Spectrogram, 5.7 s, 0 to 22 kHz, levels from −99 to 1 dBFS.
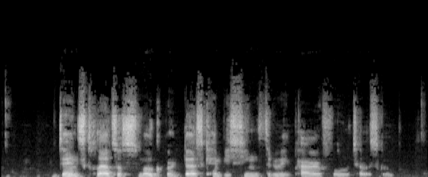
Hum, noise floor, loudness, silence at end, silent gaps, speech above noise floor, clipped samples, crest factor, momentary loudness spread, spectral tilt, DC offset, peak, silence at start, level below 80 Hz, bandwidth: none; -62 dBFS; -20 LUFS; 0.5 s; none; 40 dB; under 0.1%; 20 dB; 14 LU; -2.5 dB/octave; under 0.1%; -2 dBFS; 0.7 s; -64 dBFS; 13 kHz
